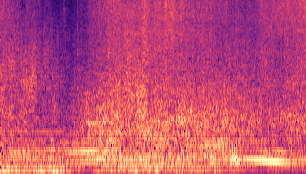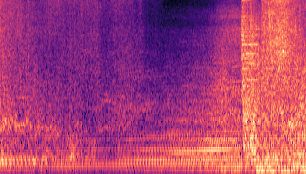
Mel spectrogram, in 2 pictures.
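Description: A car engine revs and roars away.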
